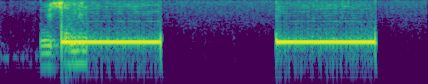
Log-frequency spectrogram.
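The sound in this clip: A phone busy tone follows a dropped call: two long, steady, mid-pitched beeps of about a second each, separated by about a second of silence and preceded by a brief clipped sound.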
